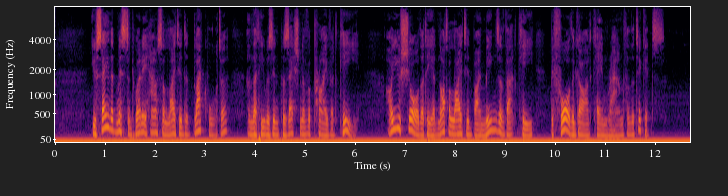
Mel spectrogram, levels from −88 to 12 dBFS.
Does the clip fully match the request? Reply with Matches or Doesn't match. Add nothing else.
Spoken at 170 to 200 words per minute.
Matches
